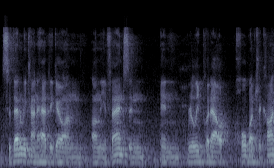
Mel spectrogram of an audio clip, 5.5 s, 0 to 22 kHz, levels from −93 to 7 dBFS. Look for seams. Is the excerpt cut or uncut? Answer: uncut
